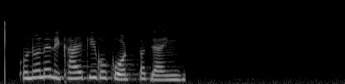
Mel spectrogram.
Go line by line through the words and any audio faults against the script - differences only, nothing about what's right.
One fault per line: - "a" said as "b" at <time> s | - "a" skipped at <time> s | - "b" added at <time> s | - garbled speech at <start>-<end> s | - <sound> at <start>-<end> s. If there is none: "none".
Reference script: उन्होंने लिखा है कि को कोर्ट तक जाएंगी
none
